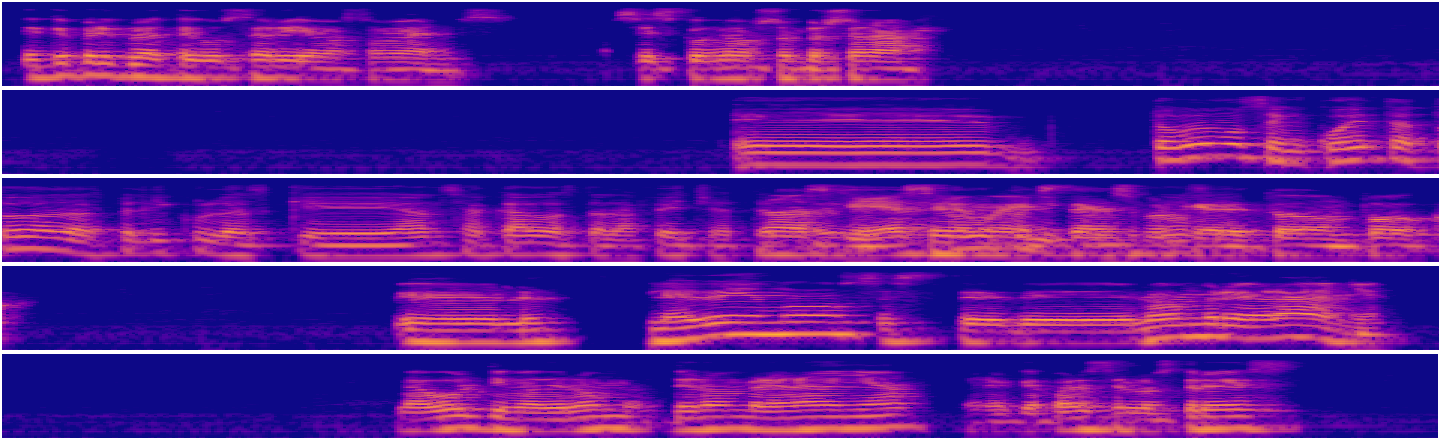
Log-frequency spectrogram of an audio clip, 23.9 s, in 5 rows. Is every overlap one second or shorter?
No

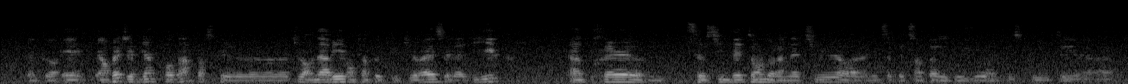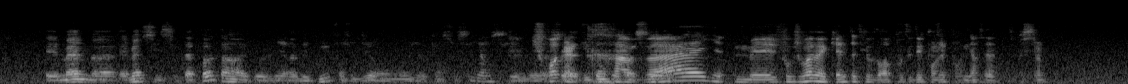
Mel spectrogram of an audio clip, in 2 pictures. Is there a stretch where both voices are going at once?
Yes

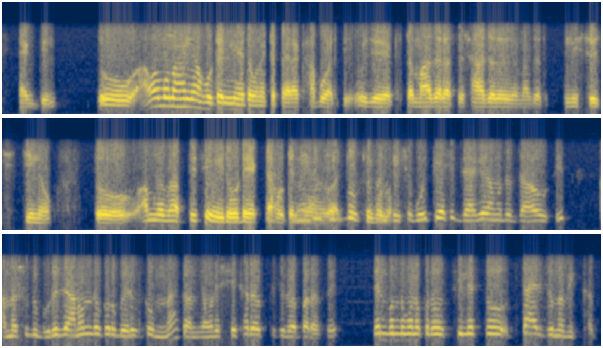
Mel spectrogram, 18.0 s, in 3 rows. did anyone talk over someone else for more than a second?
Yes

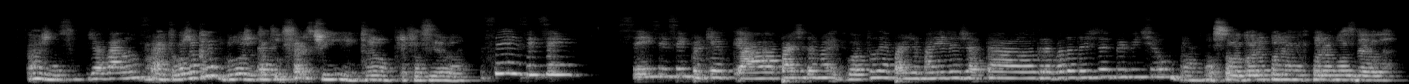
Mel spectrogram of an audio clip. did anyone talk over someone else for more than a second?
No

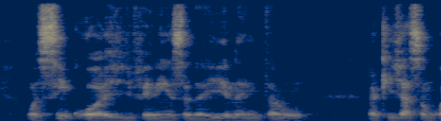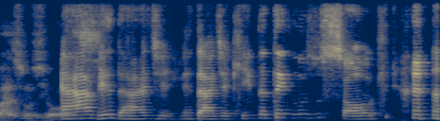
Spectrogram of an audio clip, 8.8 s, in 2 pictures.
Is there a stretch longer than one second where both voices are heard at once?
No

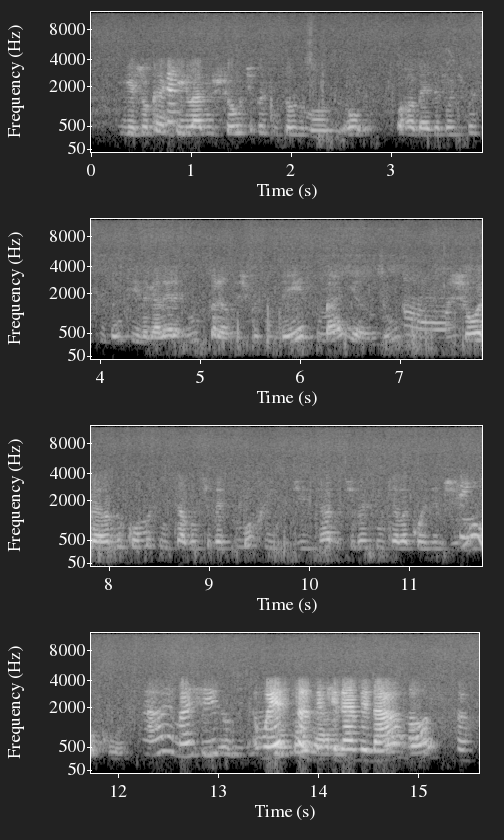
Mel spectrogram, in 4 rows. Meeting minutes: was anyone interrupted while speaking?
Yes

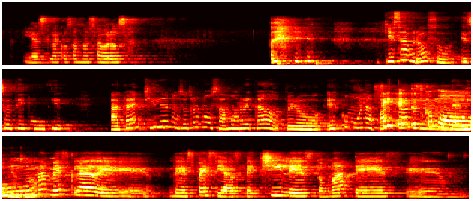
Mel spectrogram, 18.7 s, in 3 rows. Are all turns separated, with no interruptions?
No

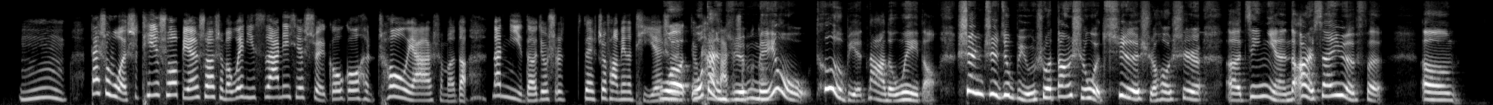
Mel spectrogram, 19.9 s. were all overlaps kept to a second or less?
No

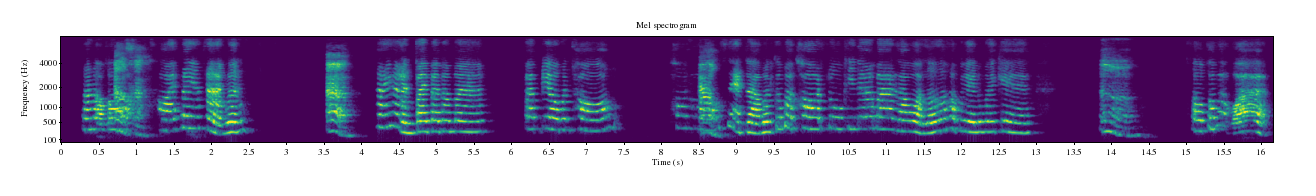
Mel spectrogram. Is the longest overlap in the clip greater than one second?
No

